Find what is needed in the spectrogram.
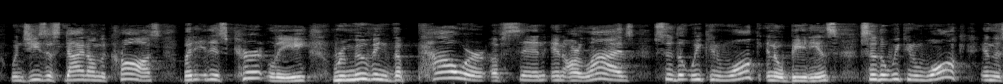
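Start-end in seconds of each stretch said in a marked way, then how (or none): none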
